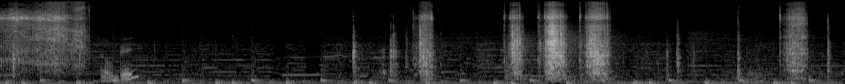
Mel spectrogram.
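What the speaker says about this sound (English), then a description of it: "And we'll go ahead and tighten down our sway bar link." A ratchet tightening a sway bar link on a Can-Am Maverick R during a front sway bar install, with bursts of clicking pawl ratcheting and metallic clinks between pauses, up close in a workshop.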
